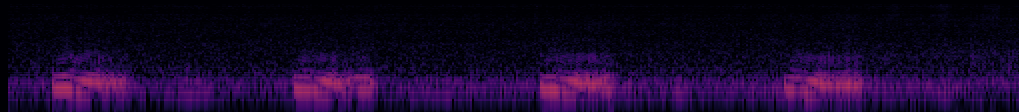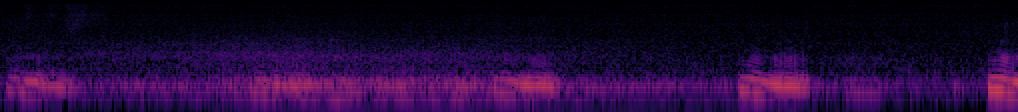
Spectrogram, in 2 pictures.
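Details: Sleeping cat snuggled up with another cat during a midday nap, snoring and snorting: rasping, low breathy snores about every two and a half seconds, with a soft steadier stretch in the middle.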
